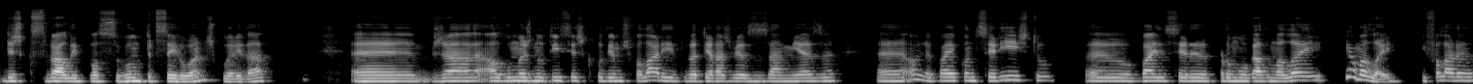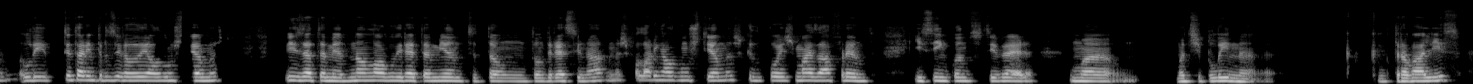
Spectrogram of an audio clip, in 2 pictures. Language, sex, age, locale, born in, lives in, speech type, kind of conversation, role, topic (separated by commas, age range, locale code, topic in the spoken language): Portuguese, male, 30-34, pt-PT, Portugal, Portugal, conversation, unstructured, none, Você acredita que os jovens deveriam se envolver mais na política?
